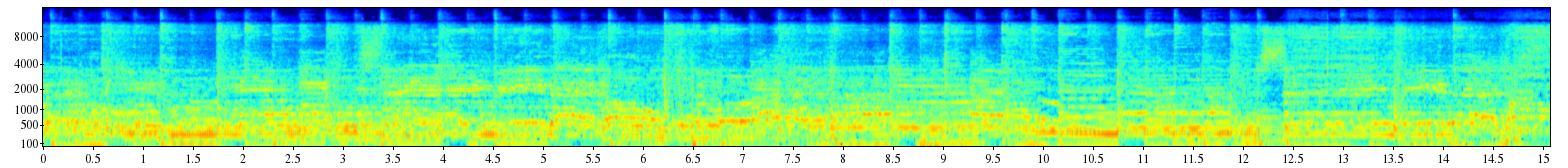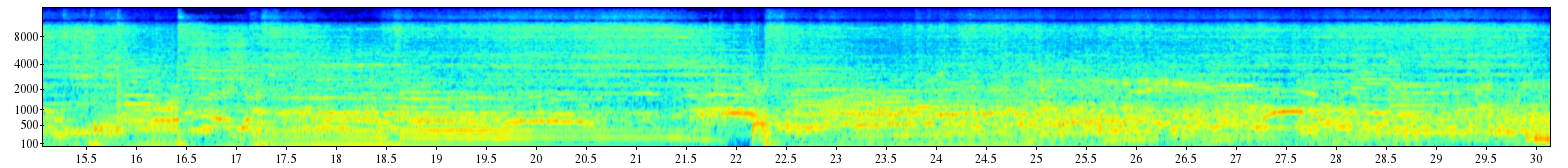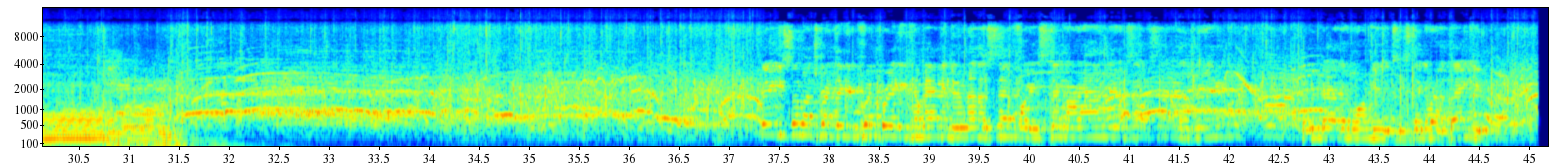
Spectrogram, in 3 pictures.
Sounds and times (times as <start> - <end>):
Male speech, man speaking: 37.3 - 44.8.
